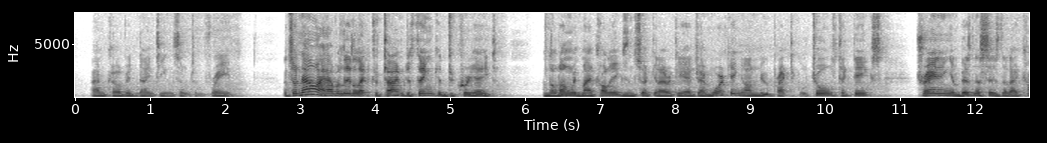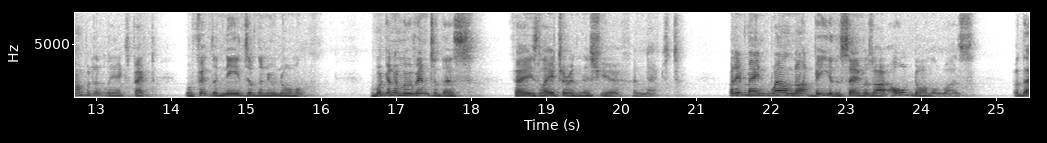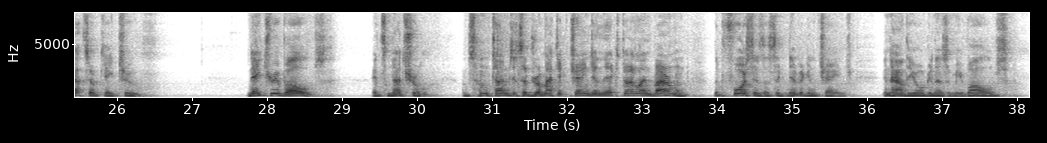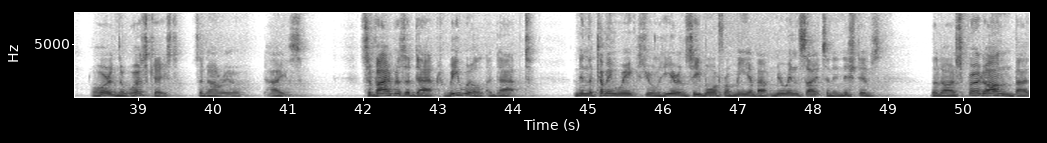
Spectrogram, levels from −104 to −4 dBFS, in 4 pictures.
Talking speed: 160 wpm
